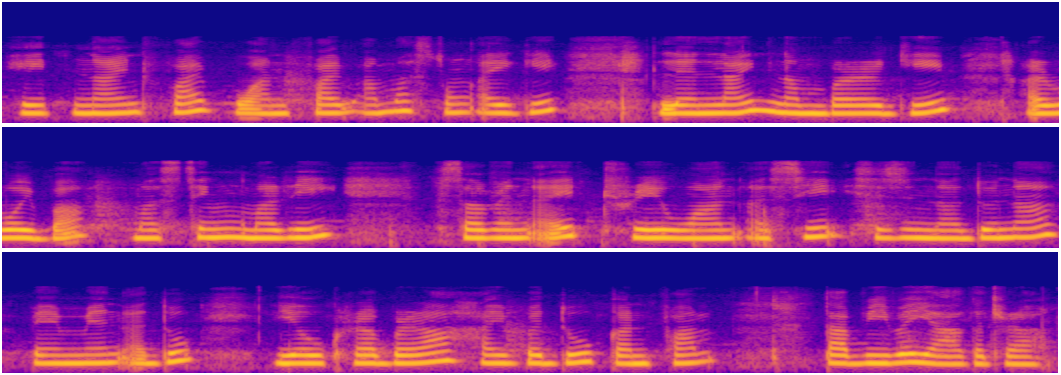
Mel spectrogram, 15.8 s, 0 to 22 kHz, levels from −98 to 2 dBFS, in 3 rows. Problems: none marked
